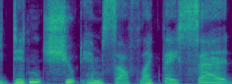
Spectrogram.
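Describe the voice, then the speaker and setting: Putting on a character voice, a man growls quietly at a fairly high pitch and a fairly slow pace, his tone nervous. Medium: read story. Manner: nervous, hushed.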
